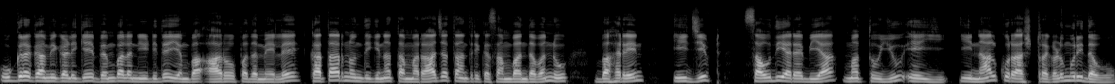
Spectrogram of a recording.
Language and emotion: Kannada, neutral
